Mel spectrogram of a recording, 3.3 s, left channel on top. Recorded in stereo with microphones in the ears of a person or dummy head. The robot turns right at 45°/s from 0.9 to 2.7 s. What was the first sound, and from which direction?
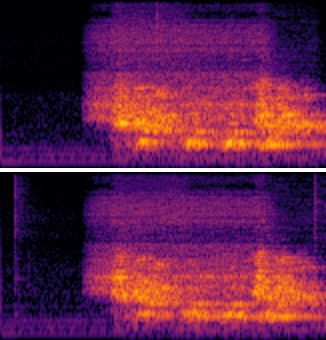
A dog barking, 150° right.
